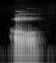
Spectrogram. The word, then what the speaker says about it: eau: And eau, like this, it's pronounced O, the same as the one I just write before, right?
